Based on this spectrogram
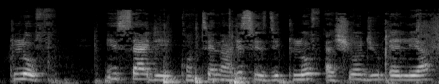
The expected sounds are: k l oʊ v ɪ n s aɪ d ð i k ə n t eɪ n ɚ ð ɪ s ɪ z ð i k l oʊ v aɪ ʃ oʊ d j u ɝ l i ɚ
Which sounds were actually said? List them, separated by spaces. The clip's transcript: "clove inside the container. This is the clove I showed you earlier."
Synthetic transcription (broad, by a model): k l oʊ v ɪ n s aɪ d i k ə n t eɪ n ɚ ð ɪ s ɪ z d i k l oʊ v aɪ ʃ oʊ d j u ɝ l i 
